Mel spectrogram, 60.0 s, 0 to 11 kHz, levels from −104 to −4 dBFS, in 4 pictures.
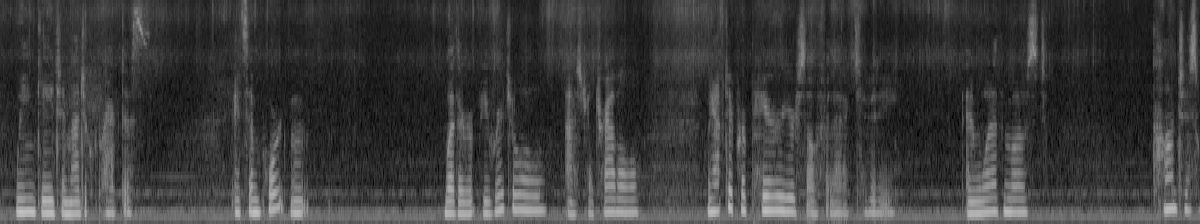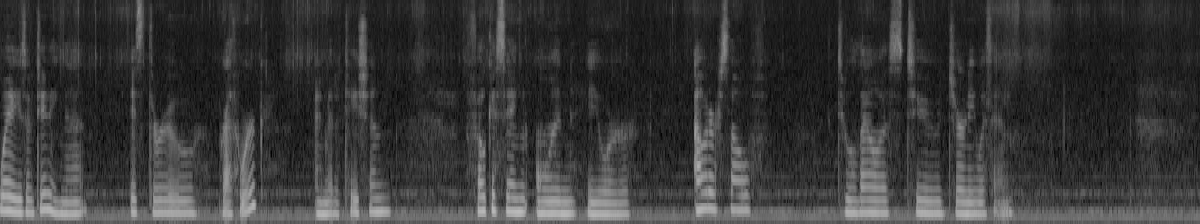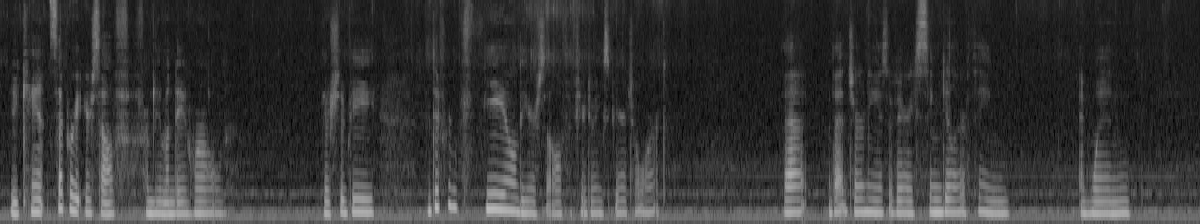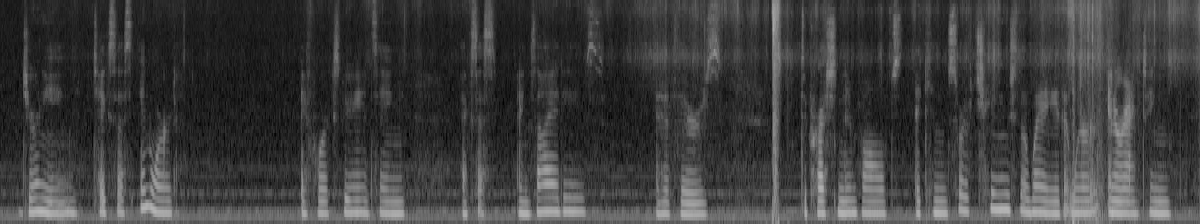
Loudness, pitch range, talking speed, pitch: -43 LUFS, 115-190 Hz, 100 wpm, 170 Hz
